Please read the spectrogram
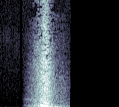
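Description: A whoosh sound effect: one swell of rushing noise that builds and fades within about a second, marking a video transition to an animated title card.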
